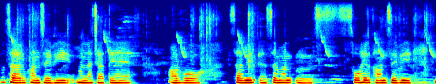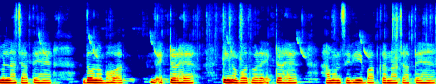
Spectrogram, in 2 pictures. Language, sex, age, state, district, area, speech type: Urdu, female, 60+, Bihar, Khagaria, rural, spontaneous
